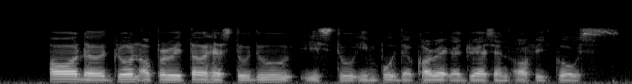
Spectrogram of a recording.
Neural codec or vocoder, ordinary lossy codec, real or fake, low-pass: none; Opus, 64 kbps; real; 5.4 kHz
